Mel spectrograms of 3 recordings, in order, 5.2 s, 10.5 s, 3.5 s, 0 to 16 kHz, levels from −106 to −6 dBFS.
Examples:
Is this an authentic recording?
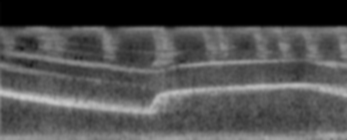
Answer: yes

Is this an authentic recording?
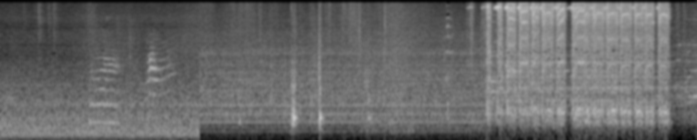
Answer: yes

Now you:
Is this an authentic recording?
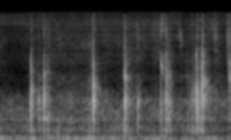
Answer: no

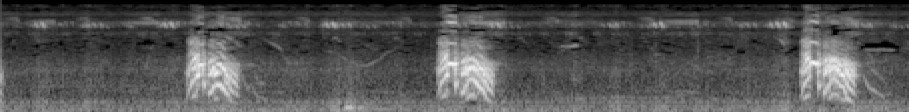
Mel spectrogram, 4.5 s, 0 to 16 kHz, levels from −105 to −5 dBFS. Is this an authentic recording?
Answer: no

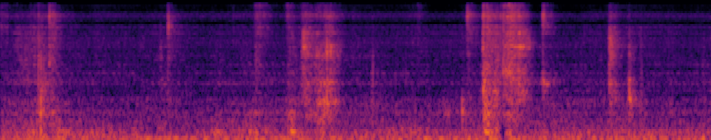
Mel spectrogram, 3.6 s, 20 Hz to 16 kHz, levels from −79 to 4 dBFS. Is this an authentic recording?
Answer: no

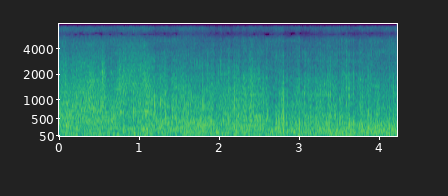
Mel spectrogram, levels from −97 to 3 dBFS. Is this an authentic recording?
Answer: no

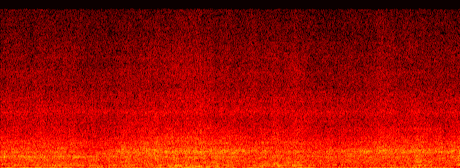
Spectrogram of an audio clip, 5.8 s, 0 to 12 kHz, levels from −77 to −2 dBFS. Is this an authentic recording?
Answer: no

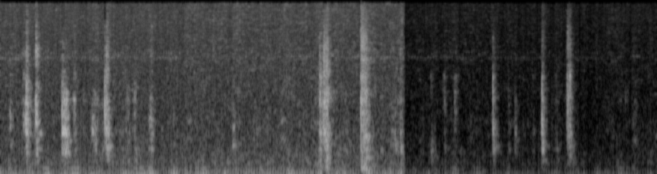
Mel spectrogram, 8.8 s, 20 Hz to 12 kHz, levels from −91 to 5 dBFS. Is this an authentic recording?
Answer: yes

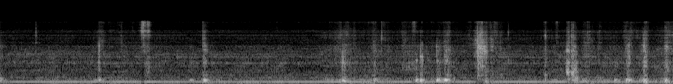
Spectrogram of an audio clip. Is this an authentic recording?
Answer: no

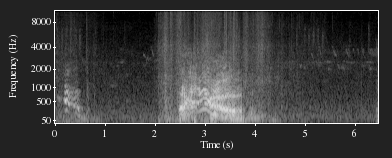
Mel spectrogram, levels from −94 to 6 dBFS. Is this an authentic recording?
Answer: no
